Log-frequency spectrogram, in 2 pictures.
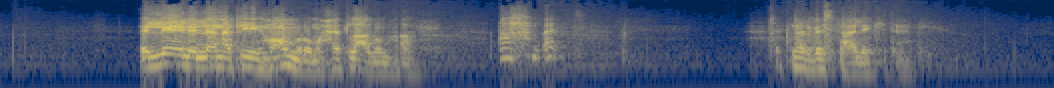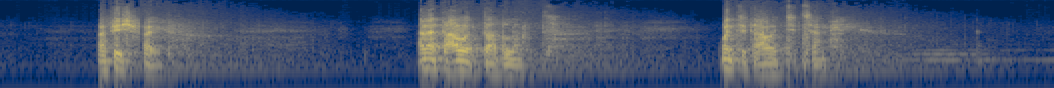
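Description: An older woman speaks in an anxious, pleading voice.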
